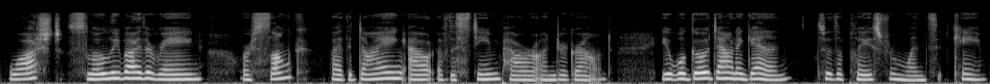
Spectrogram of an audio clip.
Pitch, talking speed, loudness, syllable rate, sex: 240 Hz, 170 wpm, -17 LUFS, 4.3 syllables/s, female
